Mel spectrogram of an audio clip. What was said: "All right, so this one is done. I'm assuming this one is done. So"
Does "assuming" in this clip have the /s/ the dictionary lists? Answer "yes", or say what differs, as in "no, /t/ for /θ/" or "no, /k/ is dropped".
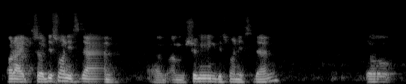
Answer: no, /ʃ/ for /s/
